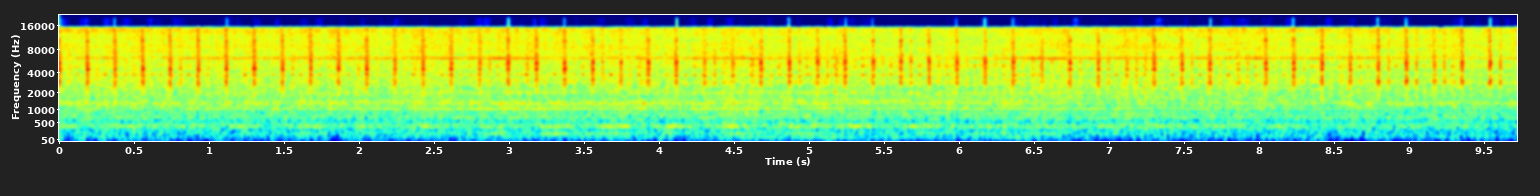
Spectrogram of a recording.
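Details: Lincoln Town Car at steady idle: sharp regular light ticks about two per second, a top-end rattle/tick; owner suspects a lifter, not confirmed.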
